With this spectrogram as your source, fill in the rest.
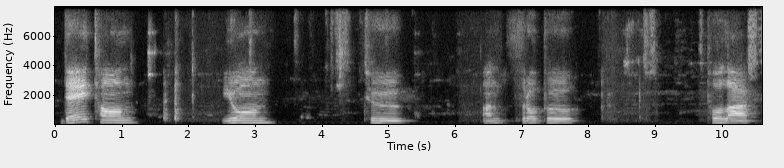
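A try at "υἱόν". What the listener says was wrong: Now, the only thing I would say is it's huion. That's a rough breathing with the H. Huion.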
